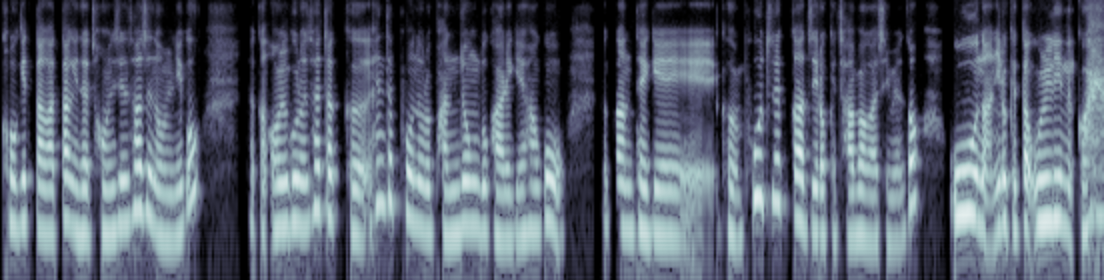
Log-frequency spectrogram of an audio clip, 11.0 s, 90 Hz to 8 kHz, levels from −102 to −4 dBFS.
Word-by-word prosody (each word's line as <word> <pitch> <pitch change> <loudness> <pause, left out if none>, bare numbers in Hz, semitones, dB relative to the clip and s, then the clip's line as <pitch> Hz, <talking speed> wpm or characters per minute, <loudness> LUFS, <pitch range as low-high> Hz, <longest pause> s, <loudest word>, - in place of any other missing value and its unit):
거기다가 220 -3 0
딱 230 +3 +2
이제 195 -1 0
전신 200 +3 -2
사진 265 -4 +2
올리고 195 - -2 0.5
약간 - - -6
얼굴은 215 +1 +2
살짝 255 -1 +1
그 195 -3 -1
핸드폰으로 270 -9 -1
반 190 -1 -3
정도 215 -1 0
가리게 185 -1 -2
하고 200 +3 0 0.4
약간 215 -2 -1
되게 195 - -2
그런 185 -2 -5
포즈까지 310 - +2
이렇게 190 -1 -2
잡아가시면서 180 - -1 0.3
오운완 255 -8 +5
이렇게 220 0 +2
딱 210 - +3
올리는 230 -1 +4
거예요. 210 +4 +1
215 Hz, 365 characters per minute, -23 LUFS, 190-245 Hz, 0.5 s, 오운완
